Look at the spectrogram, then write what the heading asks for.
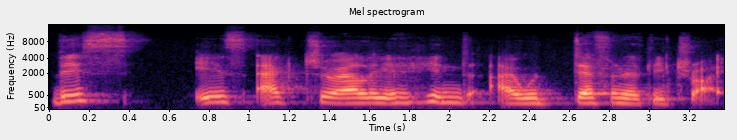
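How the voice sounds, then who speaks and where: A woman with a non-native accent, fairly high pitch, ordinary pitch variation and a moderate pace. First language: not English. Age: 20s. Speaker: project management worker. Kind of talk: panel discussion. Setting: online webinar. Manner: hesitant, many fillers.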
